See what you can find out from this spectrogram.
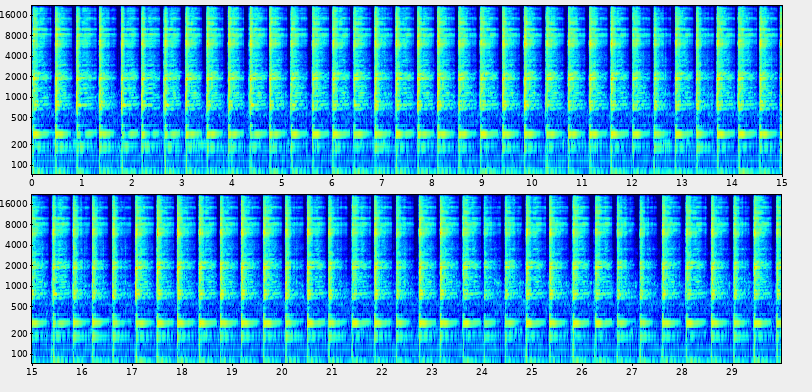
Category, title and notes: Sound effects > Other
TOONBoing-Blue Snowball Microphone, CU Large, Springy Bounces Nicholas Judy TDC
Large springy bounces.
Blue-brand, Blue-Snowball, bounce, cartoon, large, springy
